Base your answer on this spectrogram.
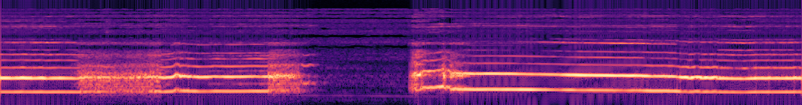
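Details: Tucker, a pet Schnoodle, howls in sympathy with a lost Arctic wolf pup shown on a PBS Nature segment about animal friendships: long, clear, steady tones with a short broken note, a brief pause, then one sustained wavering howl.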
